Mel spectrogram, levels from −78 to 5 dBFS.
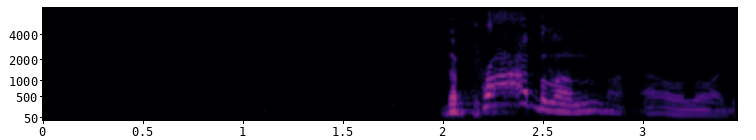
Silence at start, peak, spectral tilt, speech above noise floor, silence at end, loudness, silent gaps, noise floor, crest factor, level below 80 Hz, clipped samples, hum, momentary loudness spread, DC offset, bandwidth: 2 s; -26 dBFS; -5.5 dB/octave; 43 dB; 0 s; -45 LUFS; none; -90 dBFS; 24 dB; -84 dBFS; under 0.1%; none; 16 LU; under 0.1%; 7.6 kHz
